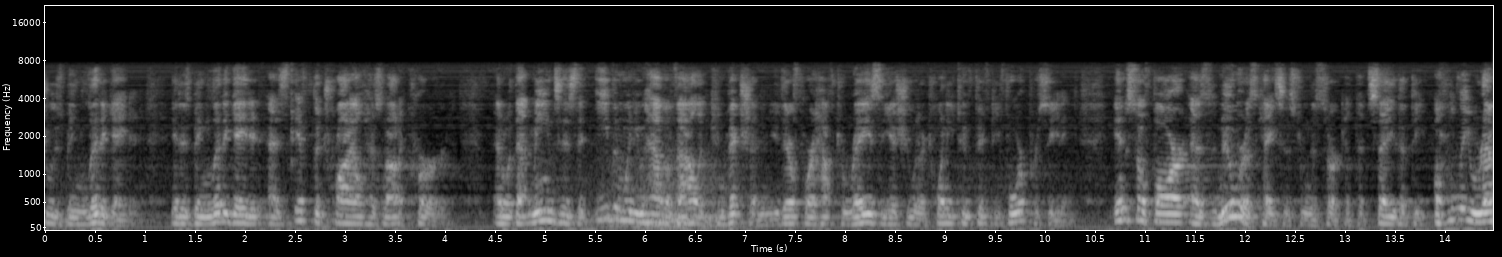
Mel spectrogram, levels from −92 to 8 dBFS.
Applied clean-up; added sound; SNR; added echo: none; Thunder / Rain; 20 dB; reverberation time 0.1 s.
